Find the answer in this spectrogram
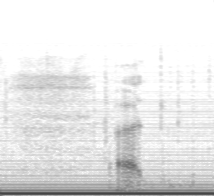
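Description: Loud, steady electrical mains hum with a buzzy ladder of overtones on the recording. A short spoken 'uh' comes about a second in.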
